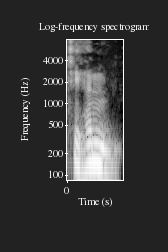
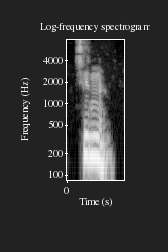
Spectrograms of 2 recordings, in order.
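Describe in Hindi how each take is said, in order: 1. n की ध्वनि h के बाद बोली जाती है। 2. n की ध्वनि h से पहले बोली जाती है। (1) "ना कि चिन्ह" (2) "बोला भी जाता है चिन्ह"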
